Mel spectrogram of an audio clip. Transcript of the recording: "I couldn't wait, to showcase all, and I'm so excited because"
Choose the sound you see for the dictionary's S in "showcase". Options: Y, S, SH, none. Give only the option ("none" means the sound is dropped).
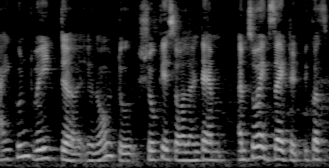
S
